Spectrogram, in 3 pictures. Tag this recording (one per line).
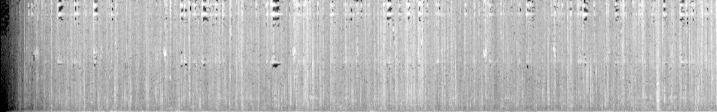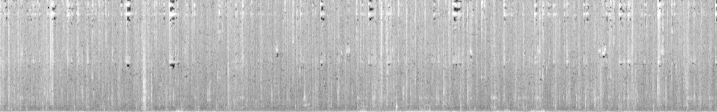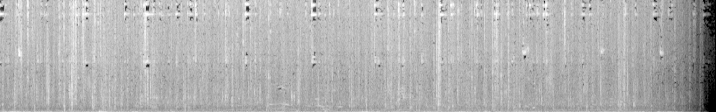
horse
wheels
carriage
gravel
